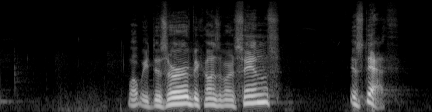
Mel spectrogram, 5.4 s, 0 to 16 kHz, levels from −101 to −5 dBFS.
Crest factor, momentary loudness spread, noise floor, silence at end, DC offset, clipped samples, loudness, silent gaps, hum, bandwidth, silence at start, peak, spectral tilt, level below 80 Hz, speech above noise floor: 18 dB; 14 LU; -86 dBFS; 0.65 s; under 0.1%; under 0.1%; -31 LUFS; none; none; 11.5 kHz; 1.6 s; -16 dBFS; -7.5 dB/octave; -74 dBFS; 56 dB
